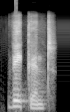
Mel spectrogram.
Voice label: "vacant", Indian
